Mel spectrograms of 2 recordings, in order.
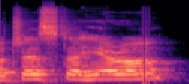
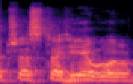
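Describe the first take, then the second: First: "Hero" said the English way, HAIR-oh; English-style "Chester Hero", slow and careful; English pronunciation. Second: "Hero" said the German way, HEE-ro with a throaty r; German-style "Chester Hero", uvular r; "Chester Hero" pronounced as German; German pronunciation. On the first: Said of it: "I hope I said that right". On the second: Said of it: "Do I pronounce it German?". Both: Shown as a demonstration.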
